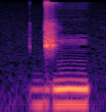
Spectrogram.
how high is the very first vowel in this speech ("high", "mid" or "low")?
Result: high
